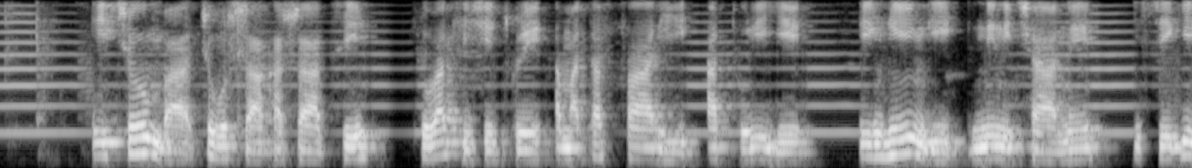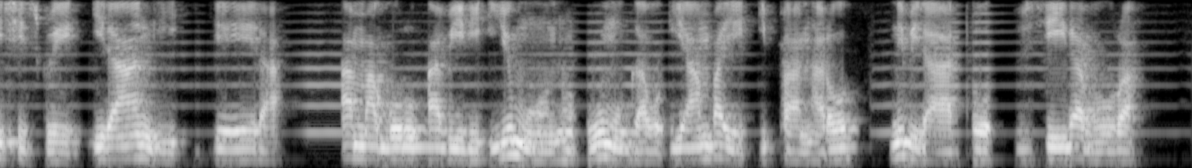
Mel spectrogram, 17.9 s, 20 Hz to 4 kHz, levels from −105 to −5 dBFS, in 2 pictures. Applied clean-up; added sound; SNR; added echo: neural mask model RNNoise.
